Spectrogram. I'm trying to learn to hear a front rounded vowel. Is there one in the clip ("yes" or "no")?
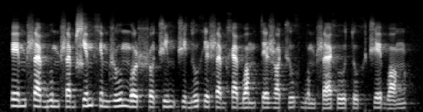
no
